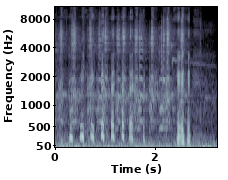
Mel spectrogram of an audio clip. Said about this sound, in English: Let's go see what these geese are honking about. Hey, you honkers.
